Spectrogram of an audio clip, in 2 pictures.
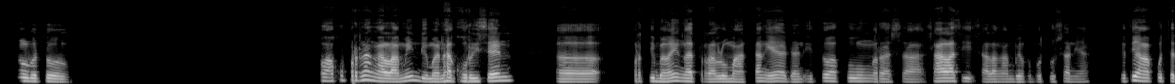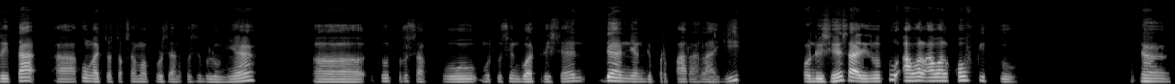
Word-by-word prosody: Betul 160 - +2
betul. 140 -4 +2 2.5
Wah, 165 -1 +2
aku 195 +3 -11
pernah 200 +1 +4
ngalamin 150 +4 +5
di 145 - +2
mana 135 +3 +4
aku 150 0 0
resign, 160 +5 +4 0.5
eee, 130 -1 +2 0.3
pertimbangannya 145 +2 0
nggak 145 - +2
terlalu 130 +1 +1
matang, 125 +4 -2
ya, 140 0 0
dan 125 -1 -6
itu 150 +4 -4
aku 150 0 -2 0.2
ngerasa 125 -2 -6
salah, 150 +1 +5
sih, 145 -1 -6
salah 125 -1 -5
ngambil 125 0 -6
keputusan, 130 +1 -10
ya. 125 0 -13 0.3
Itu 145 +6 -11
yang 155 - +6
aku 150 +1 -6
cerita, 150 +3 +1 0.2
eee, 125 -1 -5
aku 155 - -5
nggak 135 - 0
cocok - - -14
sama 130 -2 -9
perusahaanku 125 -2 -11
sebelumnya, 125 +6 -2 0.6
eee, 120 -1 -1 0.2
itu 145 - -8
terus 140 -1 -15
aku 125 +1 -4
mutusin 135 -1 -10
buat 130 0 0
resign 135 +5 -7 0.2
dan 160 -3 +4
yang 130 - -5
diperparah 125 -1 -10
lagi 125 - -7 0.6
kondisinya 140 +3 +3
saat 160 -5 +8
itu, 140 +1 +1
tuh, 215 - 0
awal-awal 170 -1 +5
covid, 185 -1 0
tuh. 120 -2 -7 1.3
Nah, 140 -2 +1
135 Hz, 145 wpm, -23 LUFS, 125-150 Hz, 2.5 s, saat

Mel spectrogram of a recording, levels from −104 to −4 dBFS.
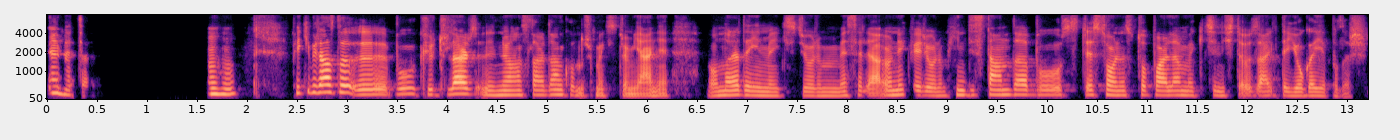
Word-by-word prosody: Elbette. 210 -8 0 1.2
Hı 200 - +4
hı. 195 0 +1 0.6
Peki, 230 +3 -4
biraz 255 +1 +7
da, 255 - +6
ııı, 175 -4 +3
bu 200 +1 -2
kültürel 190 +4 +5 0.2
nüanslardan 165 +2 0
konuşmak - - -6
istiyorum. 70 0 -3
Yani, 70 +1 +3 0.4
onlara 155 +4 +1
değinmek 140 -4 -2
istiyorum. 135 -1 -4
Mesela, 75 - 0
örnek 170 +2 -1
veriyorum 140 -3 0
Hindistan'da 170 +1 0
bu 85 0 -3
stres 85 - -2
sonrası 155 -3 0
toparlanmak 155 -2 0
için, 150 - -4
işte, 140 0 -3
özellikle 140 0 -2
yoga 135 0 0
yapılır. 130 -2 -5
160 Hz, 130 wpm, -24 LUFS, 140-175 Hz, 1.2 s, biraz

